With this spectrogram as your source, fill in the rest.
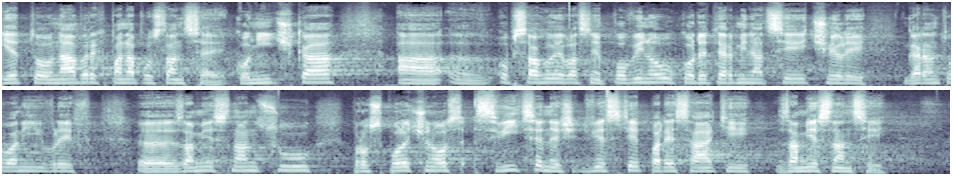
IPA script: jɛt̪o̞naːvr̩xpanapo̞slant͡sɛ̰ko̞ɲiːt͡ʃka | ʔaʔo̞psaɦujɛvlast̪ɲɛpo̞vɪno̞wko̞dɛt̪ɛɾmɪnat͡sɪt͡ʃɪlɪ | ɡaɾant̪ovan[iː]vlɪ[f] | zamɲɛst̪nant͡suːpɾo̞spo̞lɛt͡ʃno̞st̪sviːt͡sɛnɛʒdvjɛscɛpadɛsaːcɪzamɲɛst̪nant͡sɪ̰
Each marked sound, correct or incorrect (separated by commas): correct, correct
